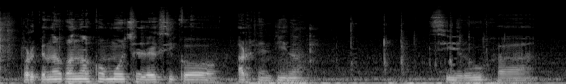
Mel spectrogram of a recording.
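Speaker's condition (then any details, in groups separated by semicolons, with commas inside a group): No condition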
